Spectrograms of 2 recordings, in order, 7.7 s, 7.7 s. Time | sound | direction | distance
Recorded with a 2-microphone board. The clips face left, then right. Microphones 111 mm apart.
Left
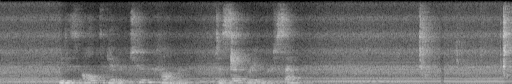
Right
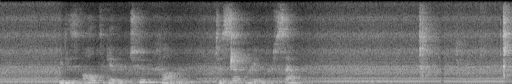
0.9 | a man speaking | 50° left (ahead or behind) | 3.5 m
3.5 | a finger snap | 50° left (ahead or behind) | 2.5 m
6.3 | tape being pulled | 30° right (ahead or behind) | 1.9 m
